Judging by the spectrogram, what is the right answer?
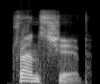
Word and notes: transship: British English

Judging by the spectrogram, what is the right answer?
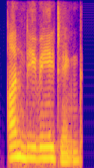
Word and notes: Undeviating: Indian

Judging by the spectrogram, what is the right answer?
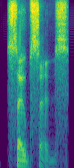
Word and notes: soapsuds: British English

